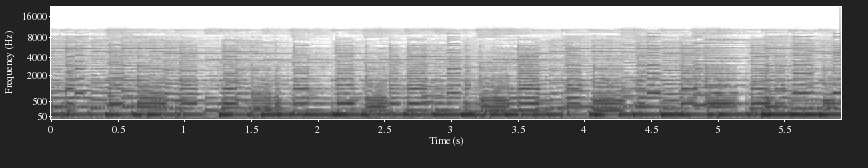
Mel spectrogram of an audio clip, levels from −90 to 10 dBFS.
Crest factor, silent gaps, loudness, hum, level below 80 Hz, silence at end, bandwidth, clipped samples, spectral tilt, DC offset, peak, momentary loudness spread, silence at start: 12 dB; none; -17 LUFS; none; -36 dBFS; 0 s; 10 kHz; under 0.1%; -8 dB/octave; 1%; -2 dBFS; 4 LU; 0 s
